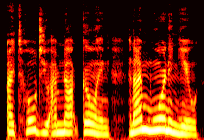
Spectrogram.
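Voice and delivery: loud, high warning; angry warning. A narrator's reading. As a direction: warn him hard. Sarah threatens Garrison.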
